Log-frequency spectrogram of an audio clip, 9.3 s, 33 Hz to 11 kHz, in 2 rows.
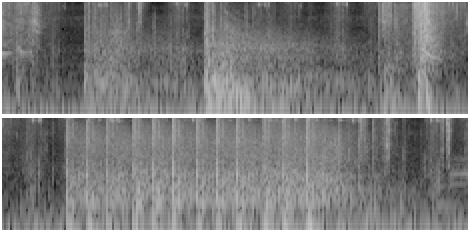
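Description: Video game gunfire during a PS4 multiplayer match: rapid automatic bursts and scattered shots, with a heavy boom midway and a dense rattling volley near the end.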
